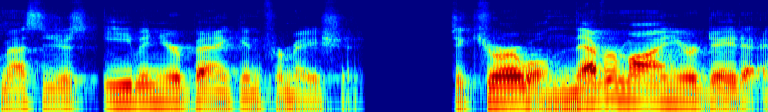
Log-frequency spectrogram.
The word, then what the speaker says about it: Sekur: That's why you need a new privacy and cybersecurity application tool called Secure. It is spelled S-E-K-U-R.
